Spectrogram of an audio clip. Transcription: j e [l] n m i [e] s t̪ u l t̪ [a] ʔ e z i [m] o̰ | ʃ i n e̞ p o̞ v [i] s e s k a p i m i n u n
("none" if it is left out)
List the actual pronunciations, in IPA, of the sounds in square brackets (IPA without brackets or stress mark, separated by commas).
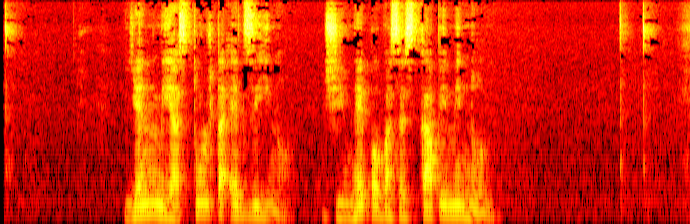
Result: none, a, a, n, a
